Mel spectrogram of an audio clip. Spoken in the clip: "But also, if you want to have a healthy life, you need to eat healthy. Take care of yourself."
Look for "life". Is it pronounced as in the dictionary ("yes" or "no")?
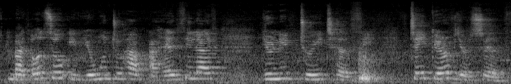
yes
